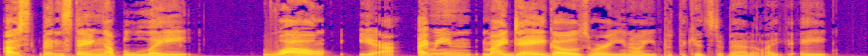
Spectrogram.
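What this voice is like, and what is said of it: Tired-sounding voice. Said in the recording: “I sound very tired ... very tired.”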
